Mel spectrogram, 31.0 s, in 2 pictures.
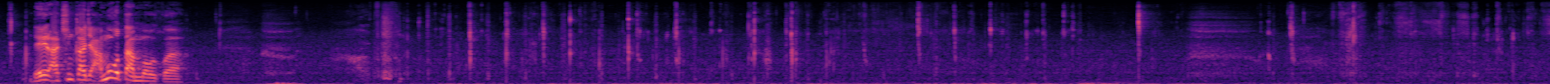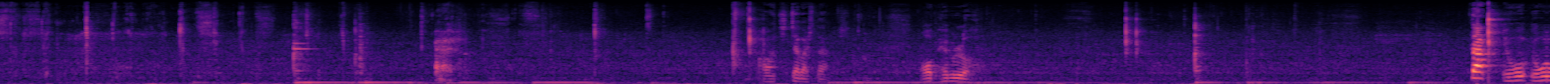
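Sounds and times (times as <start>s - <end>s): person chewing with wet mouth clicks: 3.8s - 11.7s, 12.6s - 19.1s, 26.8s - 27.8s.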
